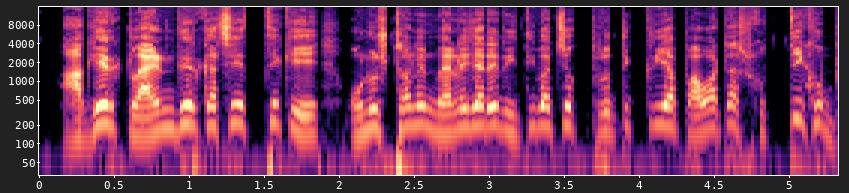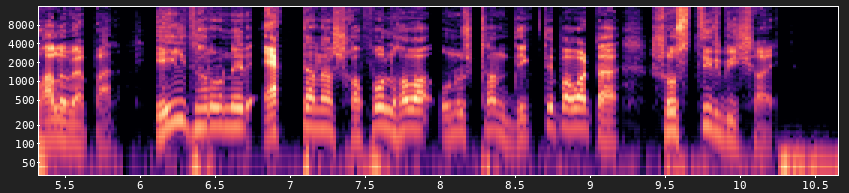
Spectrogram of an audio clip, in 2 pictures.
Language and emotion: Bengali, surprised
